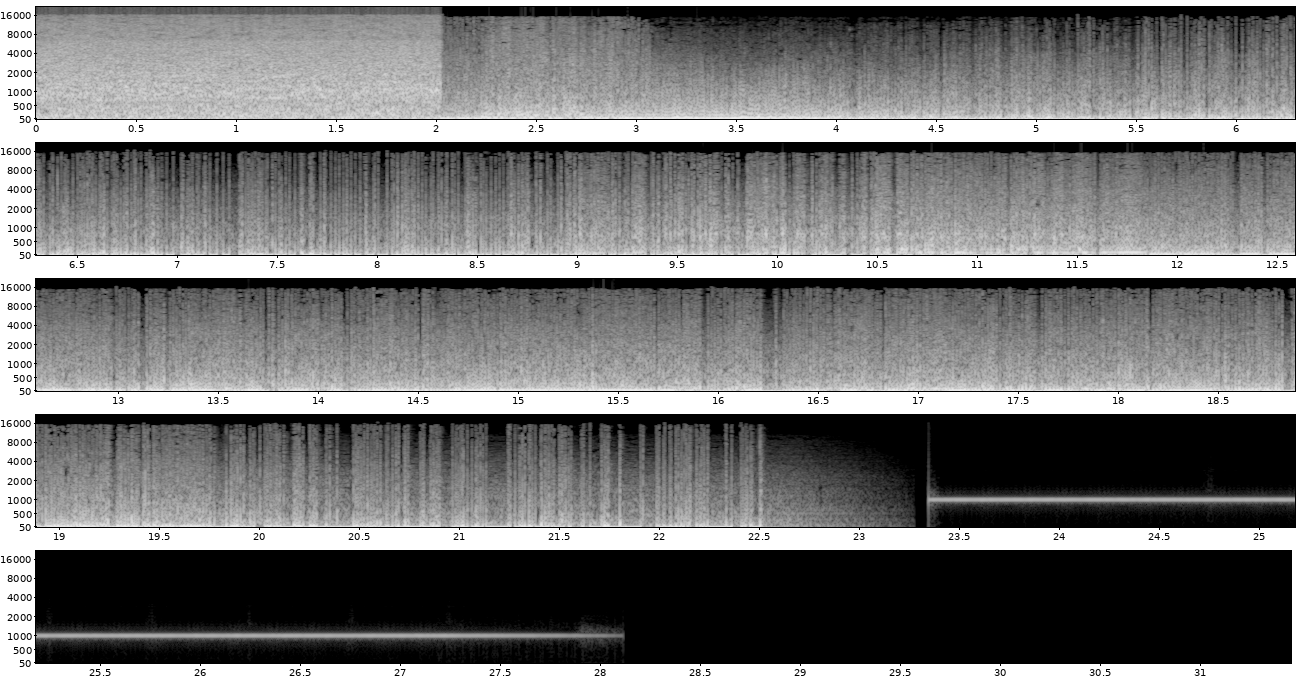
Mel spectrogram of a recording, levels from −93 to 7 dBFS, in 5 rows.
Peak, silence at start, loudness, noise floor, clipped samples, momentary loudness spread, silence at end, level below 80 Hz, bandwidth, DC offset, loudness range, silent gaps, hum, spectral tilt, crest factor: 0 dBFS; 0 s; -9 LUFS; under -90 dBFS; 0.4%; 25 LU; 4.15 s; -12 dBFS; 17 kHz; under 0.1%; 22 LU; 23.28-23.34 s; none; -5 dB/octave; 8 dB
